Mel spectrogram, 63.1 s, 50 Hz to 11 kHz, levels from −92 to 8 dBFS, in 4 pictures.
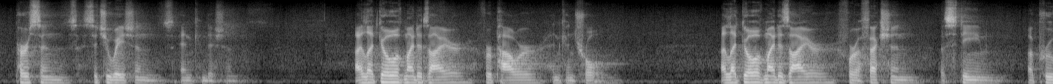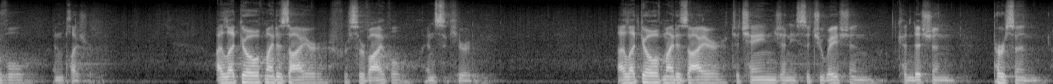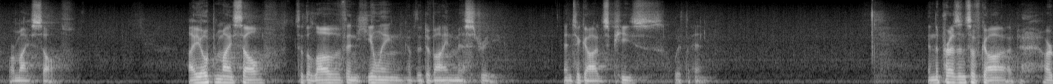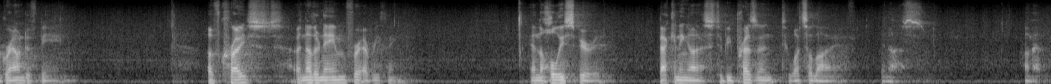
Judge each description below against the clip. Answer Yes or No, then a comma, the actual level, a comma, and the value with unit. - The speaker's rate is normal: No, slow, 90 wpm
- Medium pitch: No, low, 115 Hz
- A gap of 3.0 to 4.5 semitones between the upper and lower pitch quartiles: No, wide, 5.4 semitones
